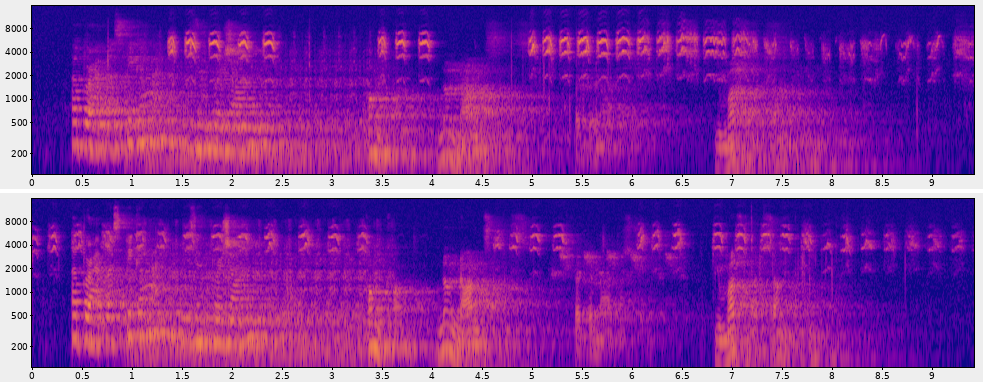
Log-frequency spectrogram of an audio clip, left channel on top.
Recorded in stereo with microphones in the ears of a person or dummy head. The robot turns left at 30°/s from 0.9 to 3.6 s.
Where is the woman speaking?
85° right, 1.5 m; by 2.3 s 130° right, 1.5 m.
